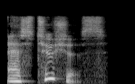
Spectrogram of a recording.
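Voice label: "astucious", British English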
